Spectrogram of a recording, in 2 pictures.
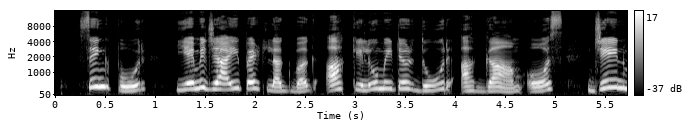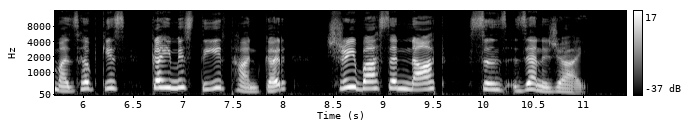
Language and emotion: Kashmiri, neutral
